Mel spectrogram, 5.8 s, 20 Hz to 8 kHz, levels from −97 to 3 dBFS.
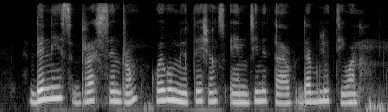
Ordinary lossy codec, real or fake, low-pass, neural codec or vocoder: none; real; 7.2 kHz; none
